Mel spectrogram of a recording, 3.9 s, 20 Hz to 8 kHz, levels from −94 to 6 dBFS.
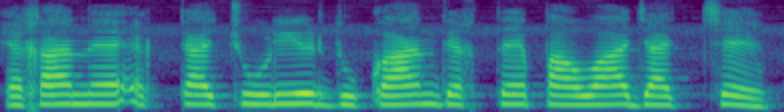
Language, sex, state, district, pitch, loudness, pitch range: Bengali, female, Assam, Hailakandi, 245 Hz, -16 LUFS, 235-255 Hz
